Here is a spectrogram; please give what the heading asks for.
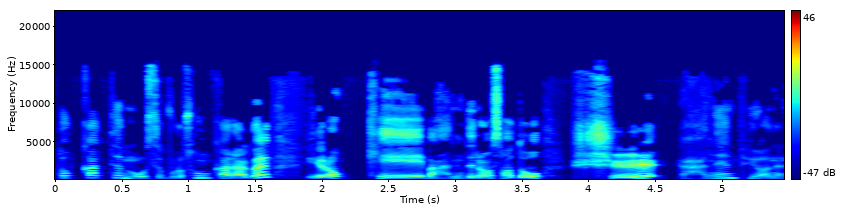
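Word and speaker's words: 十: 시 라고 읽으시면 되겠습니다. 네, 우리가 이렇게 발음을 할 때 조금 혀를 동그랗게 말아주시는 거 잊지 마시고요.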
